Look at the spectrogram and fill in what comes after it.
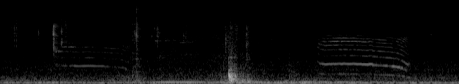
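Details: Cat that has already eaten keeps meowing for more food: two clear, drawn-out meows, the second longer and bending down at the end, with a low hum and a single knock between them.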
